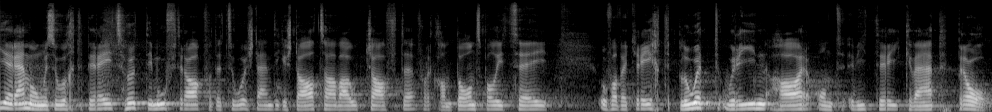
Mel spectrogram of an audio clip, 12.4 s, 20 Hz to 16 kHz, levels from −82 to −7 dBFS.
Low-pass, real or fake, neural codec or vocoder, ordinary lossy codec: 14.4 kHz; real; none; none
